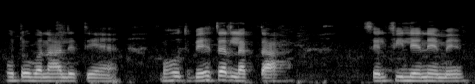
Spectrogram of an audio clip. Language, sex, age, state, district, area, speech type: Urdu, female, 60+, Bihar, Khagaria, rural, spontaneous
